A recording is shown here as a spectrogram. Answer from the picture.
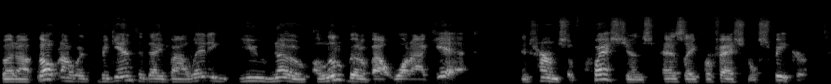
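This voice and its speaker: With a Southern US accent, a man's fairly high, bright, sharp voice makes very wide pitch swings in a dry, close sound with no echo. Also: moderate pace. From South Carolina. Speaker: humorist and professional speaker. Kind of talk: humorous keynote talk. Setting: video call.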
